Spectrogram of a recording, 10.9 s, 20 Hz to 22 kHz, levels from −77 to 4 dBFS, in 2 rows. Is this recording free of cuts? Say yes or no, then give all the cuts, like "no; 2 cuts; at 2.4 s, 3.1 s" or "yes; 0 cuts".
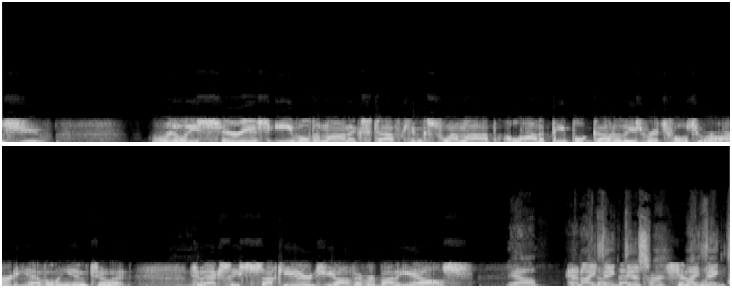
yes; 0 cuts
